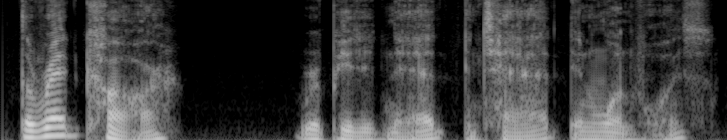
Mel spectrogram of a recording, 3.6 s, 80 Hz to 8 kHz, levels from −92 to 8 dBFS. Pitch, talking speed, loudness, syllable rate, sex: 100 Hz, 165 wpm, -20 LUFS, 5.2 syllables/s, male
